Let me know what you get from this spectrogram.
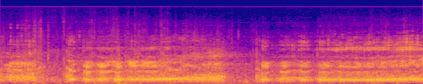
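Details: Wild boars mating in woodland, the female fleeing with the male partly on her back; harsh, sustained squealing with rich overtones, interrupted twice by short dips and snorting breaths before rising again.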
